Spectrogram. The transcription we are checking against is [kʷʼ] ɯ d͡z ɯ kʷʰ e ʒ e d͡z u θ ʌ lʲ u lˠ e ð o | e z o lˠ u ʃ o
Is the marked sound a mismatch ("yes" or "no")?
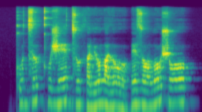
no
